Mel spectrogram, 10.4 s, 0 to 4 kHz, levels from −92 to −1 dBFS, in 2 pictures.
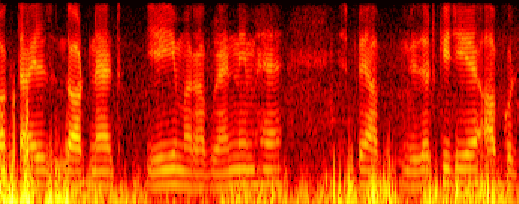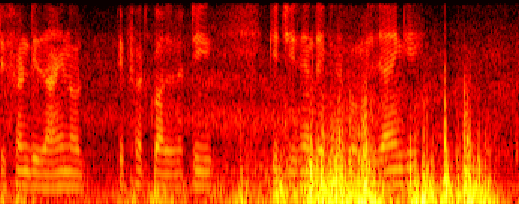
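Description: No technical faults are audible anywhere in the audio, so there is nothing to log.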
